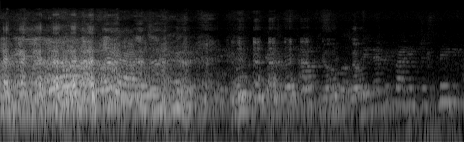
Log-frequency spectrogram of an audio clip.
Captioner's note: all laughing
